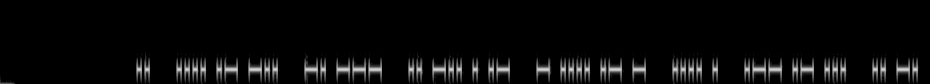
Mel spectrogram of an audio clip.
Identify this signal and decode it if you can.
Morse code, heard as a keyed tone, about 32 wpm, 700 Hz. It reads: I HAD NO IDEA THAT HE WAS IN
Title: Sentences from Top 1000 Words - Review Part 2 - 30wpm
